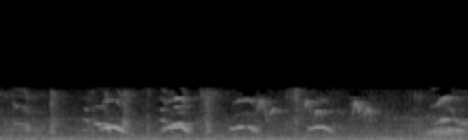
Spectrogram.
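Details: Western swamphen feeding with its chicks: a quick series of five short, sharp, down-slurred notes, one roughly every third of a second, over a steady low rumble of background noise.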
